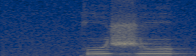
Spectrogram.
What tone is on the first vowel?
high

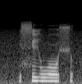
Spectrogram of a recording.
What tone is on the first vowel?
low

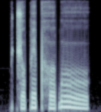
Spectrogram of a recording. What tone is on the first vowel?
low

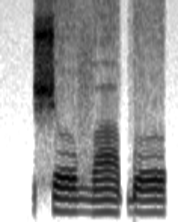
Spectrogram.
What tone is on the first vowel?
low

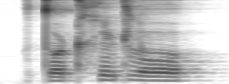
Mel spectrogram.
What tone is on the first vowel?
rising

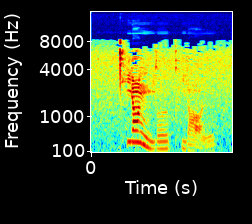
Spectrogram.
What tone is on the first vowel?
falling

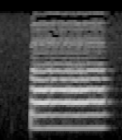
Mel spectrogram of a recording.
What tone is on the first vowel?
high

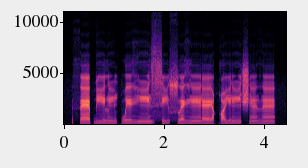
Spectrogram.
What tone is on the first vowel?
high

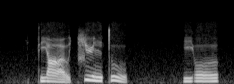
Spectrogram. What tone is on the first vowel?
low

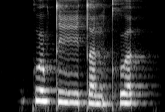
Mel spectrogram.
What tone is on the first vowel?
high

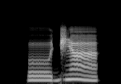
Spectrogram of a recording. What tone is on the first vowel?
low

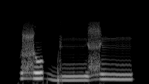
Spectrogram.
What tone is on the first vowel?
high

